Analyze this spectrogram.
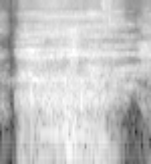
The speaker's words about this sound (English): I might have something for you guys. Heavy breathing. You have some heavy breathing.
